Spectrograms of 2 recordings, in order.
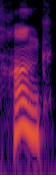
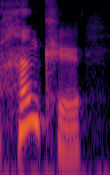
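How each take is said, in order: First: The name ends on a bare consonant. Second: The name ends with an added vowel sound. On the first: This is the name's real form. "but in reality it is Hunk" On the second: This is how Japanese speakers say the name. "as how the Japanese pronounce it"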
